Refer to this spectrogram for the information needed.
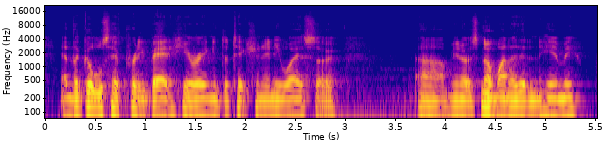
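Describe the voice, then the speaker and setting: A man rushes along at a very fast pace. His fairly low voice stays monotone and flat. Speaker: gaming video creator. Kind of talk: game walkthrough commentary. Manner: casual, slightly slurred.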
